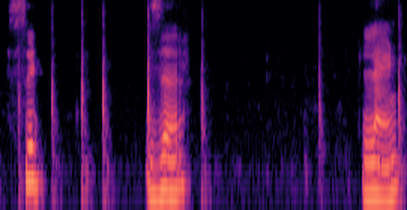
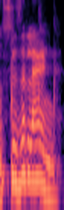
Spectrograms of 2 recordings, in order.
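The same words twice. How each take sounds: First: Very slow, broken into three separate syllables. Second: Said in the usual way. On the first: Real, not acted. Teacher writing the country's name in Hindi, Switzerland drawn out syllable by syllable. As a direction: say Switzerland slowly in pieces, with long gaps between syllables.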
